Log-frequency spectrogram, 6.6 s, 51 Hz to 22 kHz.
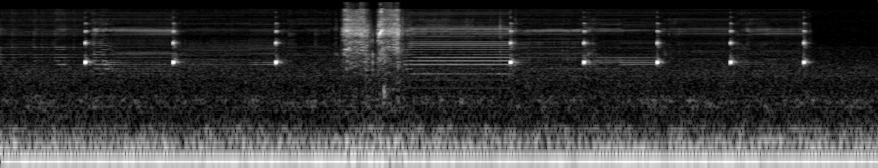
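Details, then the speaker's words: Servo newly mounted on the axle of a TRX-4 crawler, setting steering endpoints (travel) on the bench: sharp high chirps repeating over a low hum as the servo strains at full lock, cured by turning travel down; servo straining at steering end point. "so i've just turned down the travel until until the servo stops making a racket when i turn full turn"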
